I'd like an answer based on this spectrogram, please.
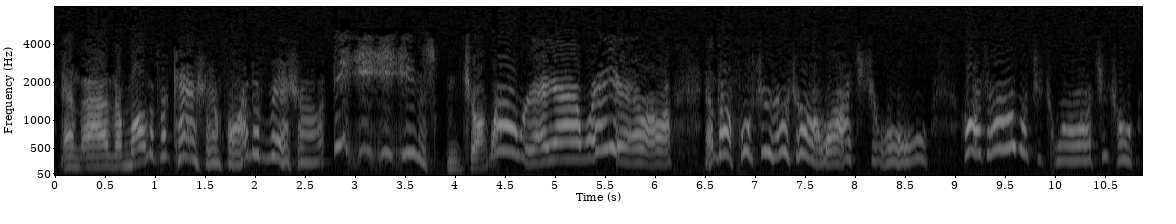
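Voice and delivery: very high-pitched squawking teacher gibberish; screechy math teacher. Acted. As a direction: drone garbled maths way up above the nose. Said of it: "had a teacher that went".

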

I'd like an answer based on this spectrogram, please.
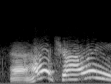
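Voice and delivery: high, overdone hello; hollered greeting. Retold or imitated. Worried man greets his boss downstairs, high hollered hello. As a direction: try for casual and holler it anyway. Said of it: "he hollers".

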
